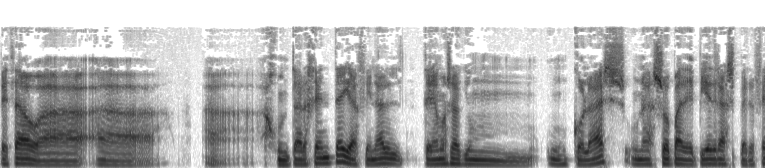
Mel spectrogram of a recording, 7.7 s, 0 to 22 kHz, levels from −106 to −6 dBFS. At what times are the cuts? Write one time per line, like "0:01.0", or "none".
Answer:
none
